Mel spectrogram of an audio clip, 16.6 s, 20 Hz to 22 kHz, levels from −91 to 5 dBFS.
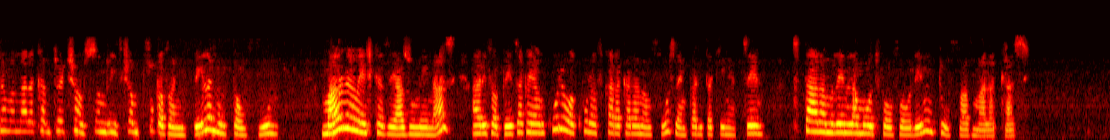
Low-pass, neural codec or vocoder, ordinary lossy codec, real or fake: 7.2 kHz; none; AAC, 32 kbps; real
